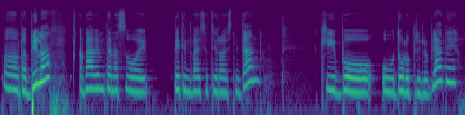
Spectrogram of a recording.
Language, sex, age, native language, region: Slovenian, female, 18-29, Slovenian, Central Slovenia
